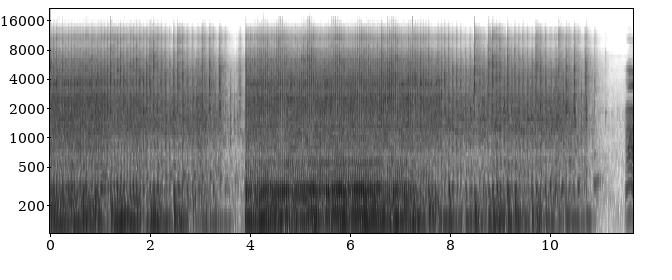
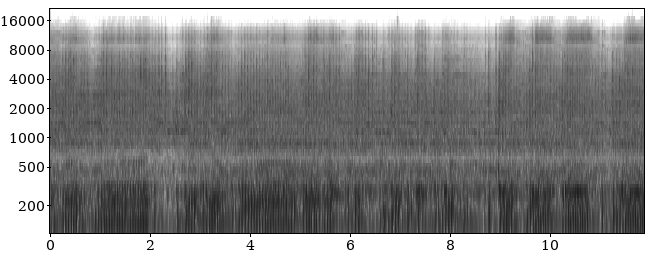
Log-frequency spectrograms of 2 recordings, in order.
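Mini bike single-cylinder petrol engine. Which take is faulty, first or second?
second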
